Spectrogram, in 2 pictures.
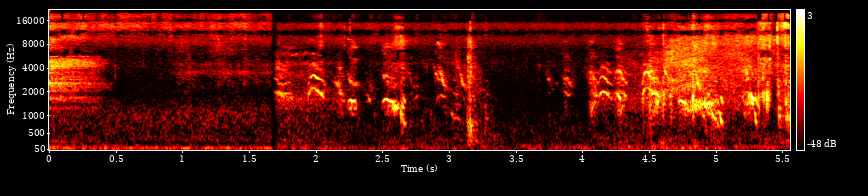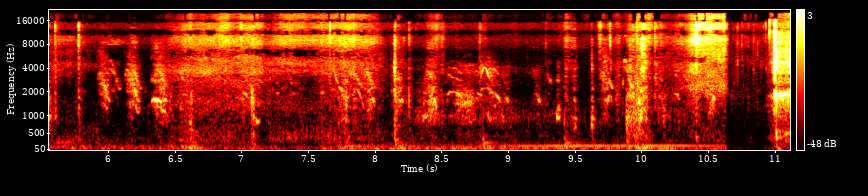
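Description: Live chickens cluck and squawk at an outdoor chicken processing area, with scattered calls near and far, a steady rustle underneath and a low hum joining toward the end.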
